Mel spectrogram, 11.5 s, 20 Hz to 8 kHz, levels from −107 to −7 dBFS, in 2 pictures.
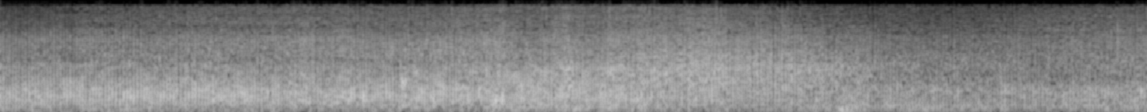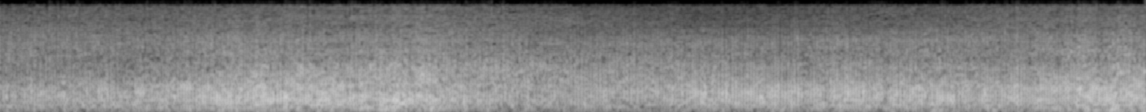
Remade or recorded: remade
